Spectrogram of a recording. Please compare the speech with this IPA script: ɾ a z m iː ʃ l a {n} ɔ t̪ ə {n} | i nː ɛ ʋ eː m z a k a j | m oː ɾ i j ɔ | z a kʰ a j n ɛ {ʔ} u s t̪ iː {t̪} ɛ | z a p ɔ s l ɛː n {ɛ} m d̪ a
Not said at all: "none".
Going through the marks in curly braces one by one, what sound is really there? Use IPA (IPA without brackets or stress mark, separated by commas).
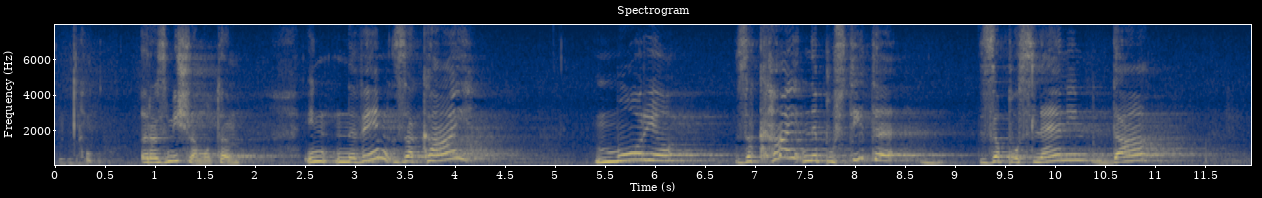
m, m, p, t̪, i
